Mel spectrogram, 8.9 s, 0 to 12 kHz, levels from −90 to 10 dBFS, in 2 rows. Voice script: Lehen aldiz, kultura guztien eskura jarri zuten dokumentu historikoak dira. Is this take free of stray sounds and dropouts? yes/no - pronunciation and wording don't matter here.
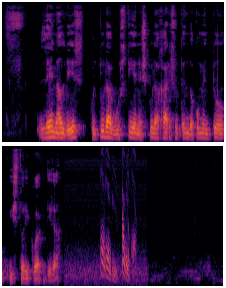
no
